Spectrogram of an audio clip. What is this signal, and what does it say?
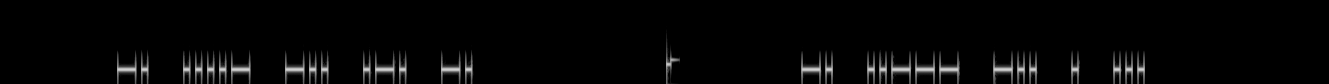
Morse code, heard as a keyed tone, about 20 wpm, spaced as for 14 wpm, 700 Hz. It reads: N4DRN N2DES
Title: 088 Lesson 15g - Number 5 - Call Signs 20wpm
